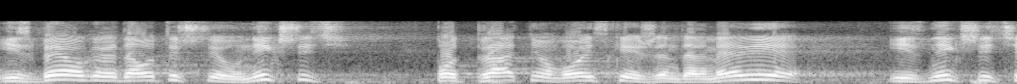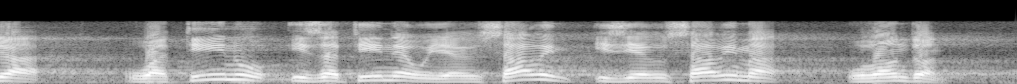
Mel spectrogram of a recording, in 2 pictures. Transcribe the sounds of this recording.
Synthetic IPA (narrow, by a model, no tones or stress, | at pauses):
izbe̞o̞ɡɾad̪ao̞t̪iʃliunikʃit͡ɕ | po̞d̪̚pɾat̪ɲo̞mʋo̞ːjske̞iʒend̪aɾmeɾije̞ | iznikʃit͡ɕa | uat̪iːnuizat̪iːne̞ujeɾusalimizjeɾusaːlima | ulˠo̞nd̪o̞n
